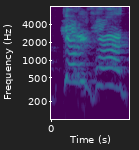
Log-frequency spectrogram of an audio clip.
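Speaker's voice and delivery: high, loud laughing yell; laughing shout. Acted. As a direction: shout the order gleefully. Joining the battle cry.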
